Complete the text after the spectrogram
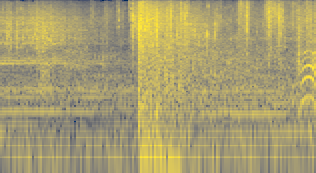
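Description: A shotgun fires with a single loud blast.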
